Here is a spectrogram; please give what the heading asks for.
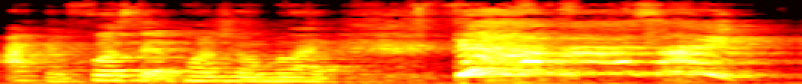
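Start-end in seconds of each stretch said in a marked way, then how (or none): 1.5-2.6 much higher, loud half-laughing yell; mock angry shout. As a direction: bark it at a naughty pet. Mock scolding a pet.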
